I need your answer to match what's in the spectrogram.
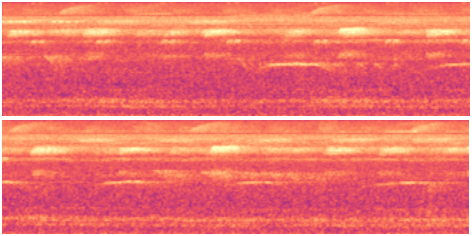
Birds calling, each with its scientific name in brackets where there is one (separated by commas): Amazonian Barred-Woodcreeper (Dendrocolaptes certhia), Buff-throated Woodcreeper (Xiphorhynchus guttatus), Long-billed Woodcreeper (Nasica longirostris)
